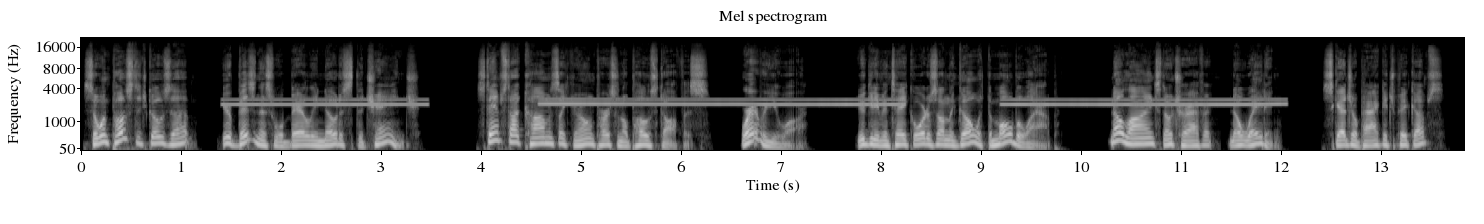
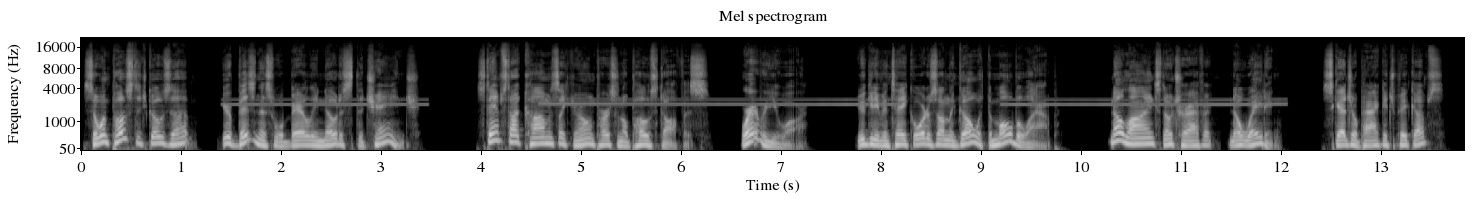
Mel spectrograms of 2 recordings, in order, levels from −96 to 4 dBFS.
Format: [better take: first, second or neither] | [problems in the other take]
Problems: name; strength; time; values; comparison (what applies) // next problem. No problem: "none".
second | high-pitched whine; loud; from 1.5 to 3.5 s, from 4.5 to 8 s and from 9 to 12 s; 2 kHz, 8 dB below the speech; faint in the second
